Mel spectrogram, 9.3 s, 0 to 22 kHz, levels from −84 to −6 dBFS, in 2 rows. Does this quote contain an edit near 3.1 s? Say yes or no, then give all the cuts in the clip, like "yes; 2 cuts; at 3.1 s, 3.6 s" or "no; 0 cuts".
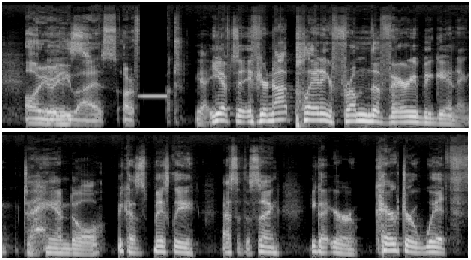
no; 1 cut; at 1.5 s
